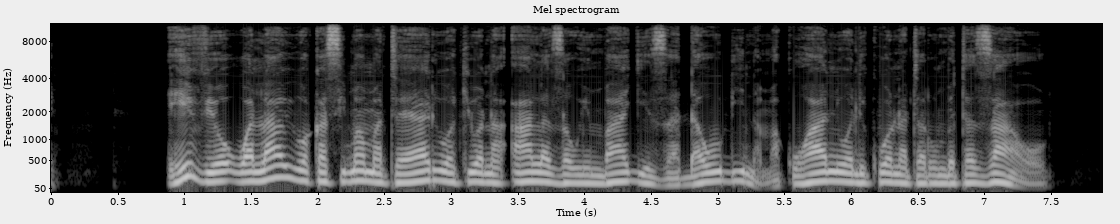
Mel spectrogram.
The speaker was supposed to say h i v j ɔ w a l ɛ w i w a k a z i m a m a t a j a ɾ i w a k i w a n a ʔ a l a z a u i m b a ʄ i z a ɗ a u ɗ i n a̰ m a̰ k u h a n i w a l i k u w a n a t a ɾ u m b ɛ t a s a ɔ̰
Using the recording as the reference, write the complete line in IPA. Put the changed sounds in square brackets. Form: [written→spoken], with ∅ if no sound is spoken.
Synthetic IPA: h i v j ɔ w a l [ɛ→a] w i w a k a [z→s] i m a m a t a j a ɾ i w a k i w a n a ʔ a l a z a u i m b a ʄ i z a ɗ a u ɗ i n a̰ m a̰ k u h a n i w a l i k u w a n a t a ɾ u m b ɛ t a [s→z] a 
